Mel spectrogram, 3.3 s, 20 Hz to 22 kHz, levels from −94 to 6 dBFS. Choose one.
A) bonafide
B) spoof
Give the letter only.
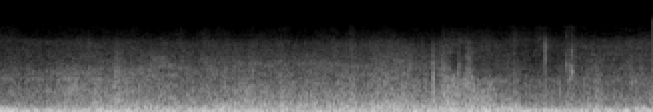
B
